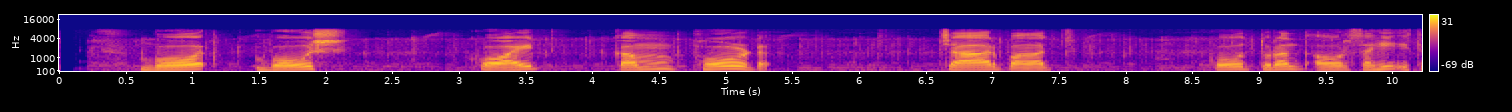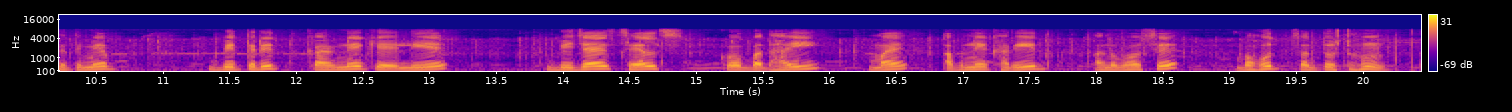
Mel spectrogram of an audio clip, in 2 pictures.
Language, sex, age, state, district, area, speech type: Hindi, male, 45-60, Uttar Pradesh, Sitapur, rural, read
